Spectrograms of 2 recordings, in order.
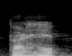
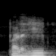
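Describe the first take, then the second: First: The word ends with an 'ay' vowel. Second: The word ends with an 'ee' vowel. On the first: The speaker calls it right. "इसको हम लोग पढ़े पढ़ रहे हैं" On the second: The speaker calls it wrong. "अगर इसको हम लोग पढ़ी पढ़ेंगे तो गलत हो जाएगा"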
